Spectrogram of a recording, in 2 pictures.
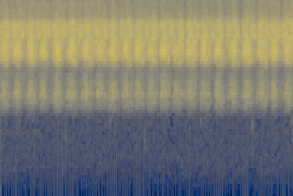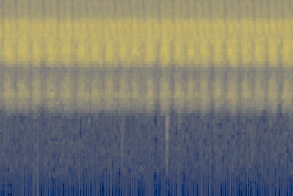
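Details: Cicadas buzzing in a dense, steady chorus, a bright hiss high in pitch that pulses gently about twice a second, with faint clicks underneath and no other animals or voices.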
